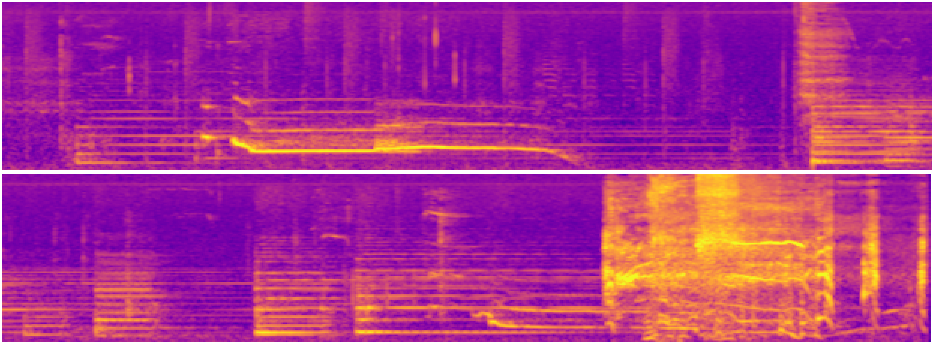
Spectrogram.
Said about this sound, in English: And when they go out to work, the dog starts playing the piano and sort of howling. It's almost singing, really. This happens every day when they leave the dog at home, and they captured it on video.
